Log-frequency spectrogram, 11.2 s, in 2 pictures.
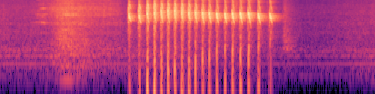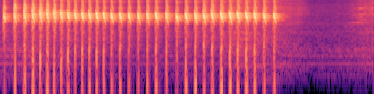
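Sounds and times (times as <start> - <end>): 
white-shouldered triller calling: 1.9 - 4.3, 5.7 - 10.0.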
